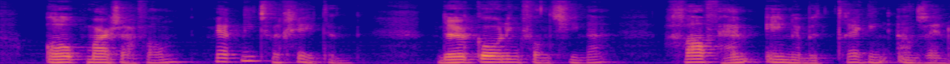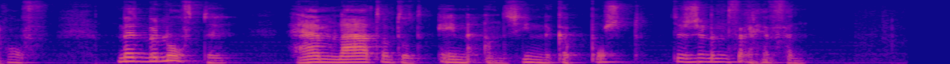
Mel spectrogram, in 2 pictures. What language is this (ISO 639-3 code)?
nld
